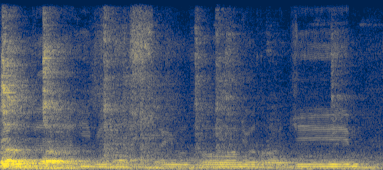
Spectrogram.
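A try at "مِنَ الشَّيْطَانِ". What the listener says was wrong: Coba minasyaiton. Jangan dikeluarin lidah. Minasyaiton.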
